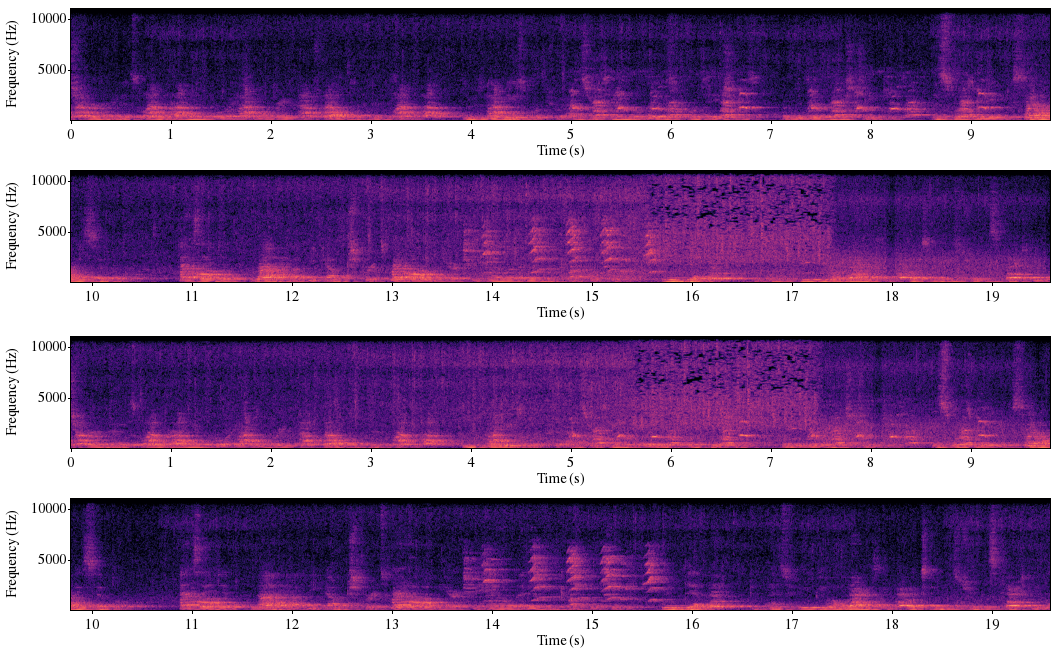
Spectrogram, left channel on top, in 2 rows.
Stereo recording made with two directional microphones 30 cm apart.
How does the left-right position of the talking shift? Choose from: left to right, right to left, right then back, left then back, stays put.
left then back.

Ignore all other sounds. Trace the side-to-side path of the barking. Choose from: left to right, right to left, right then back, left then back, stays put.
left then back.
